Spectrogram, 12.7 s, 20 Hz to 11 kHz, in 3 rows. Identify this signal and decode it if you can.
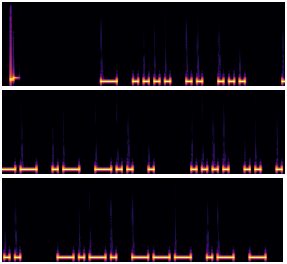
Morse code, heard as a keyed tone, about 15 wpm, 700 Hz. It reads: THIS MADE HIS COAT
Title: Sentences from Top 1600 Words 15wpm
